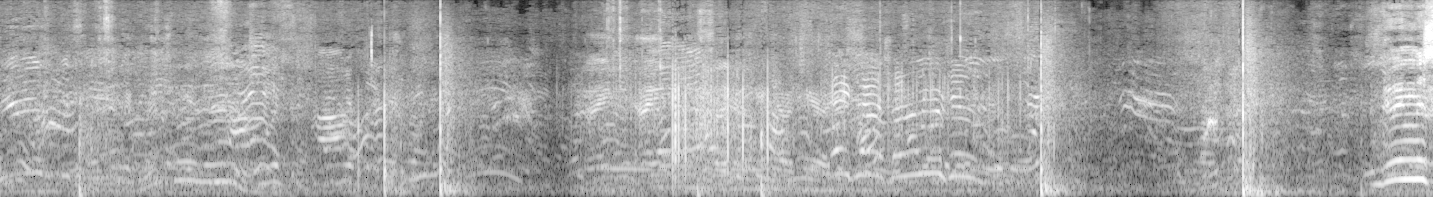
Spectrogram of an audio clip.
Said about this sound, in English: Why don't you just sit here and watch the damn fireworks?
